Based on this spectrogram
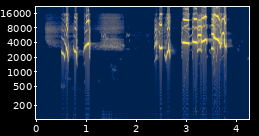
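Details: Varied 'gacor full isian' song of an oriental magpie-robin, played to coax a reluctant bird into singing: a few sharp chirps and a soft buzzy note, then a rapid run of bright whistles and scratchy notes.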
